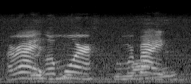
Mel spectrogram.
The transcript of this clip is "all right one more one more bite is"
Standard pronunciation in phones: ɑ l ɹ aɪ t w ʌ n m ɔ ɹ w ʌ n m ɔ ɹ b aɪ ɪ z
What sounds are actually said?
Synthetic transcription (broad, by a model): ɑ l ɹ aɪ t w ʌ m ɔ ɹ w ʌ m ɔ ɹ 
